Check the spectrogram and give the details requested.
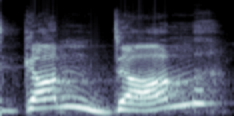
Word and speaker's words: Gundam: It's Gundam.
